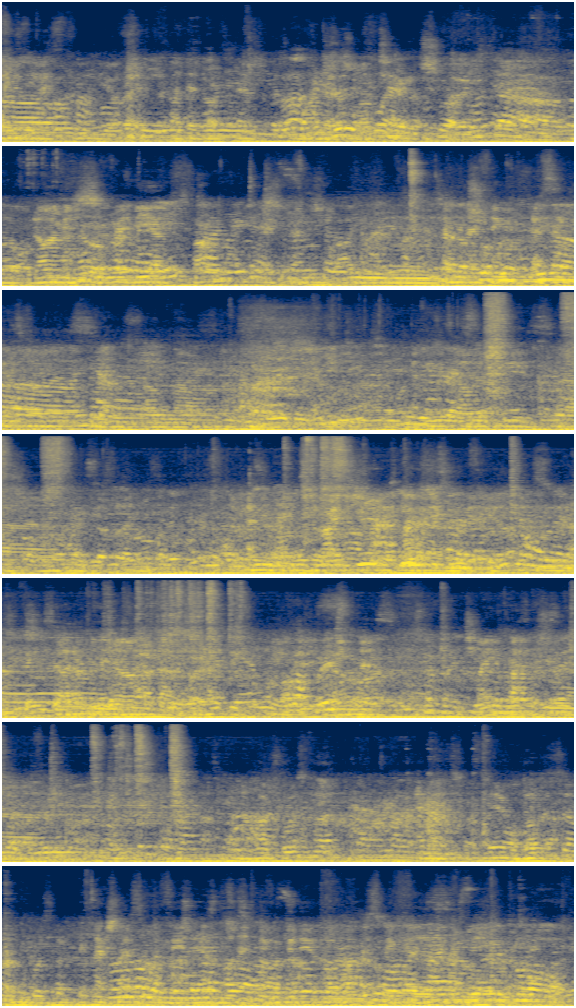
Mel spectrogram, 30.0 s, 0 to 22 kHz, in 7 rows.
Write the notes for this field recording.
coffee break at one of the most italian cafe bar in town... (Sony PCM D50, OKM2)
